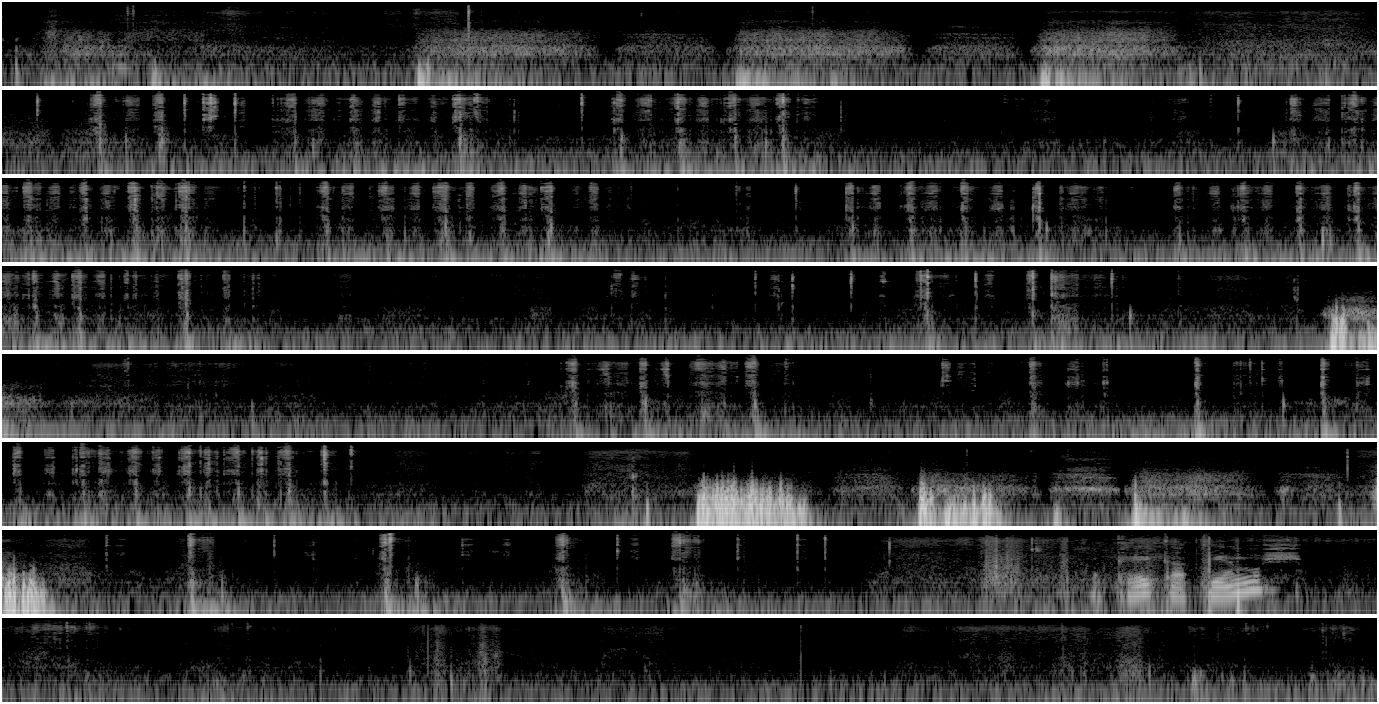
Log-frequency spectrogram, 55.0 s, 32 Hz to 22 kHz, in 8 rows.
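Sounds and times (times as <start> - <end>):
striker scraping ferrocerium rod: 7.0 - 11.1
paper rustling: 45.7 - 51.5.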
